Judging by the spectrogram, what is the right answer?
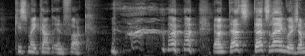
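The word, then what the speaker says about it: vak: You know, okay, let me, you know, in Afrikaans, subject is V-A-K, okay? V-A-K, vac. No, but it's pronounced fuck. Fuck.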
